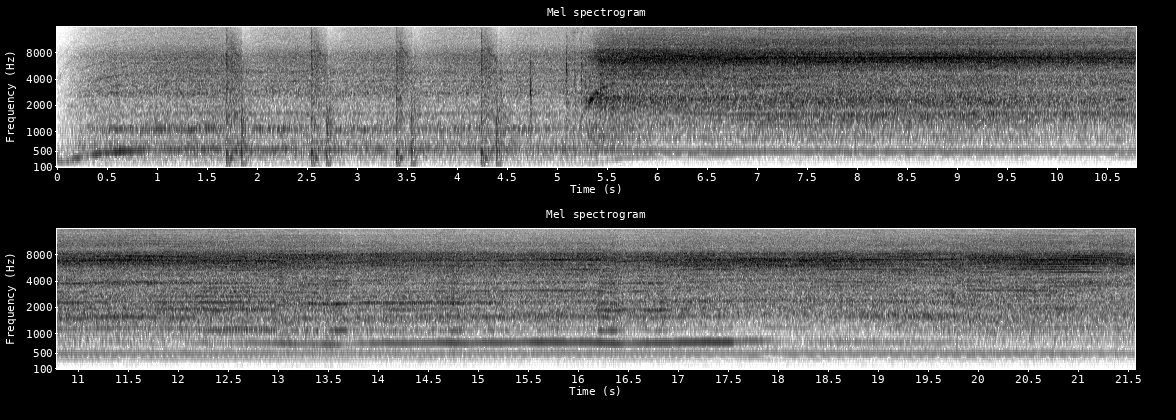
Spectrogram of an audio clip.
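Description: A PantoRouter cuts a sliding dovetail slot mortise, first starting and stopping in several short whirring bursts, then running in a loud, steady high whine with faint shifts in pitch as the cut goes on.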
